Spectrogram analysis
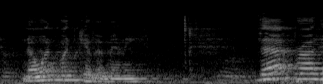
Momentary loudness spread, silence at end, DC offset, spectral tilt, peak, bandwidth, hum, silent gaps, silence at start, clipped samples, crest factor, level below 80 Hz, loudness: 19 LU; 0 s; under 0.1%; -6 dB/octave; -16 dBFS; 12 kHz; none; none; 0 s; under 0.1%; 16 dB; -54 dBFS; -31 LUFS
